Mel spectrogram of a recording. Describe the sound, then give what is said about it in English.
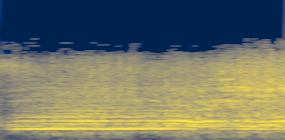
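A steam-style train whistle sounds as one loud, sustained tone that holds a steady pitch for the full two seconds, with no voices. “Wait a minute, what's that? There's a train on a dress.”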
